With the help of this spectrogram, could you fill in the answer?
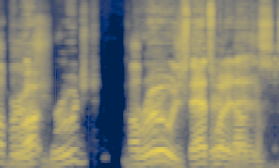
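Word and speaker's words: Bruges: you say bru gge oh club Bruge Bruge that's what it is okay all right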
